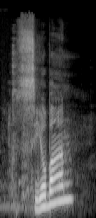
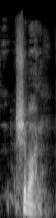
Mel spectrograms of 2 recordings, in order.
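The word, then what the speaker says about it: Siobhan: How would you pronounce that name? Sealbon? Shaban.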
